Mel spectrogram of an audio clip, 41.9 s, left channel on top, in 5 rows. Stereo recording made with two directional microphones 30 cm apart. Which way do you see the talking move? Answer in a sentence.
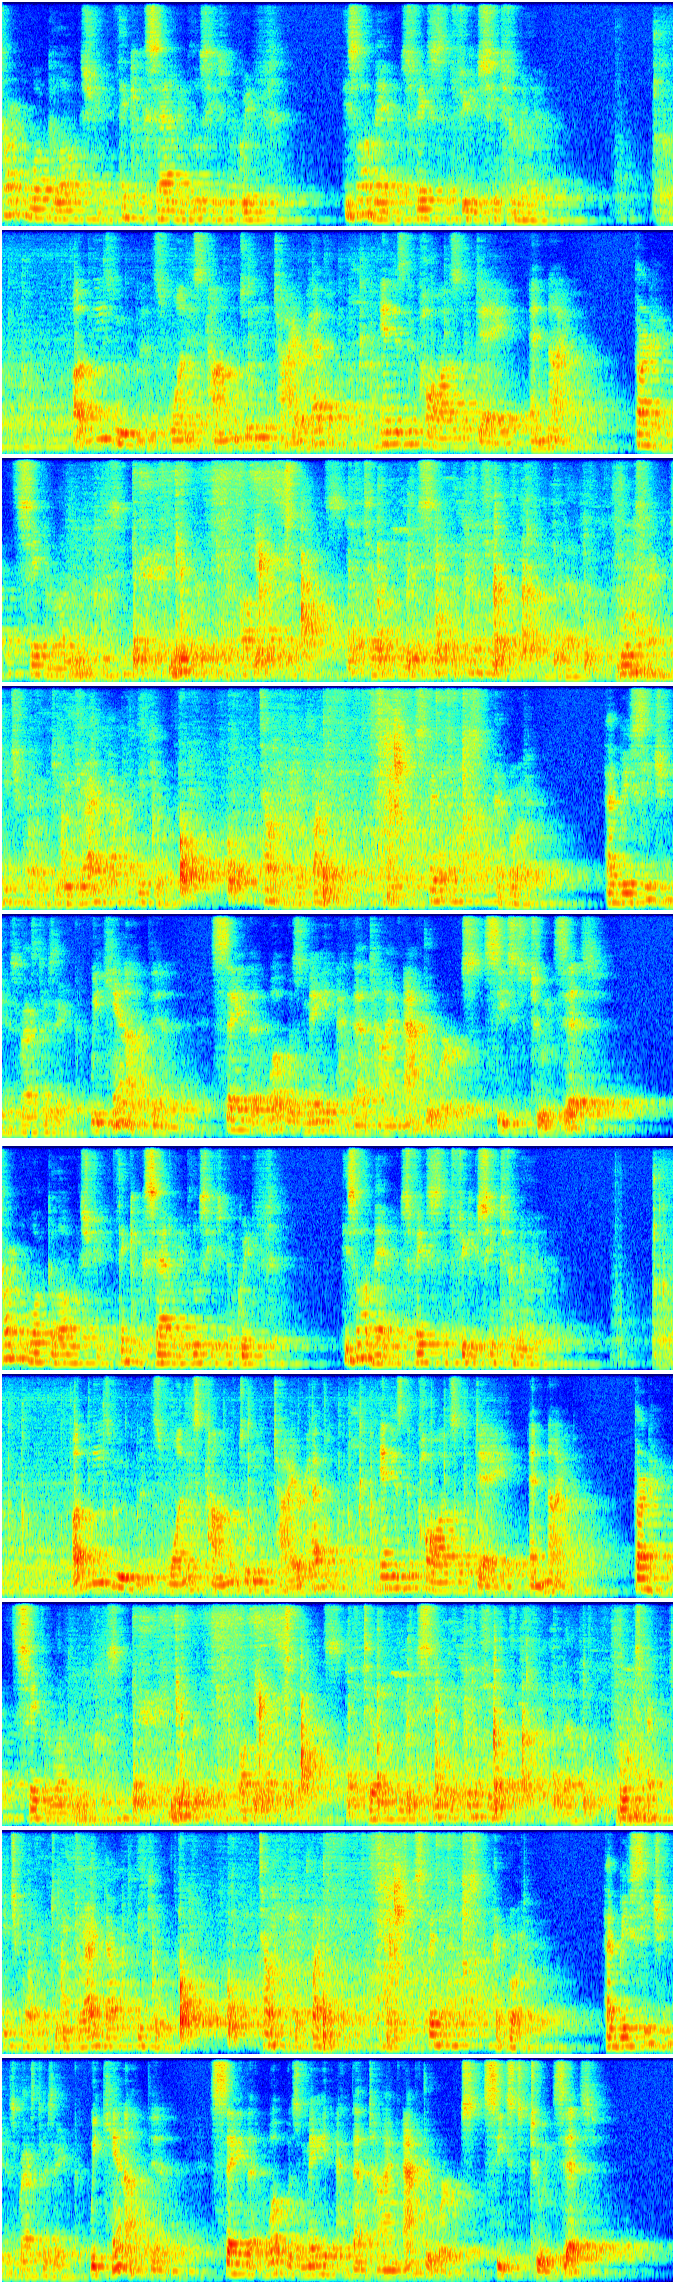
In this clip you hear the talking stay put.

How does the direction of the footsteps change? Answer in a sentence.
In this clip you hear the footsteps move from left to right and back again.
